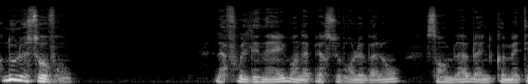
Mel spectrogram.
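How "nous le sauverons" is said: resolute. A narrator's reading. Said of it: "fit le docteur".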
